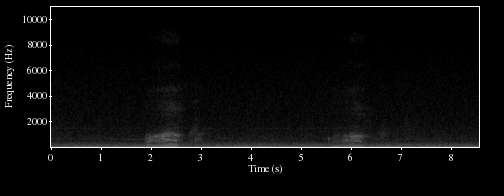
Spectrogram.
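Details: Adult snoring in sleep: two rough, rumbling snores about four seconds apart over a steady low background hum.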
